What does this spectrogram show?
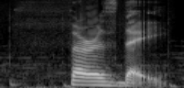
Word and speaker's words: Thursday: So we have to use our tongue, remember? Tongue between our teeth. Thursday. Thursday.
